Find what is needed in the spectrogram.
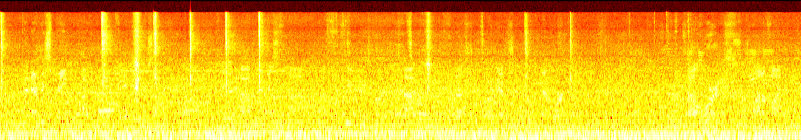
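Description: Busy indoor hall ambience: a steady low rumble with distant, indistinct voices, and scattered sharp clicks throughout.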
